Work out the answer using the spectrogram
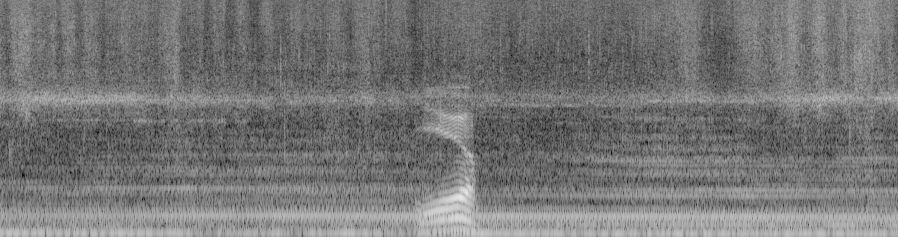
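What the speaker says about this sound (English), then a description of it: "Let me get the water hose real quick." A water hose sprays down a Weber kettle grill with a steady hissing, rushing stream. A short gurgling burst cuts through midway, and a person briefly speaks.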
